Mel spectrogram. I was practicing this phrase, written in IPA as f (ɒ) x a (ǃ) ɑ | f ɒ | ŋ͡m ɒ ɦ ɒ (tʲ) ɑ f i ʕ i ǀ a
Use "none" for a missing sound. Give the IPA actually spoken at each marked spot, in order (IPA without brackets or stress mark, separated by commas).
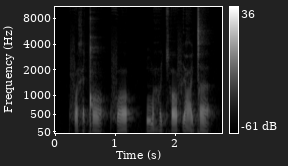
ɑ, ǃ, cʰ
